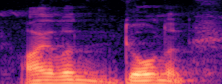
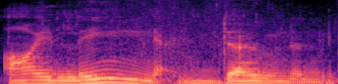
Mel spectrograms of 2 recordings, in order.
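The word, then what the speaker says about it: Eilean Donan: is in the western highlands island castle aye island dornan now it's not that we know how to pronounce it but i spoke to a really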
